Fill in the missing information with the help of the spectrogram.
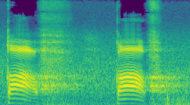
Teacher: காஃப் தொண்டையினுடைய அடிப்பாகத்திலிருந்து வரணும். நாவினுடைய கடைசி பாகத்தில் தொண்டையின் ஆரம்பத்தில் உள்ள மேல்முரசில் சேர்த்து அழுத்தி உச்சரிக்க வேண்டும்.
